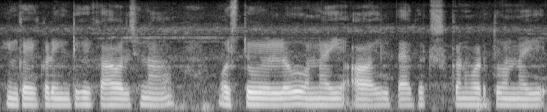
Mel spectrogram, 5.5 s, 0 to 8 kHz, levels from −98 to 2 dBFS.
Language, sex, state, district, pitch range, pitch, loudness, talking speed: Telugu, male, Telangana, Hyderabad, 125-130 Hz, 130 Hz, -16 LUFS, 100 wpm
